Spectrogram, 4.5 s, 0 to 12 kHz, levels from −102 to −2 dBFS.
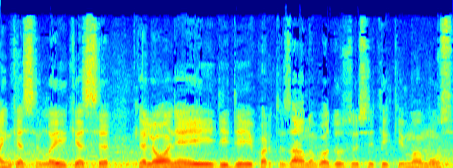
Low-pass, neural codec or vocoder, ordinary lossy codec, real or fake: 10.8 kHz; none; AAC, 32 kbps; real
